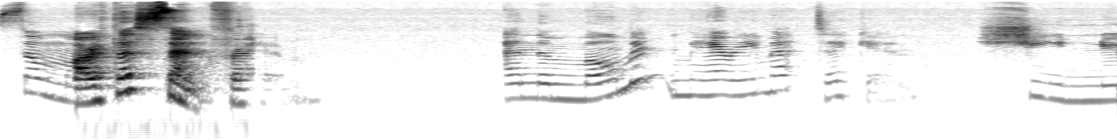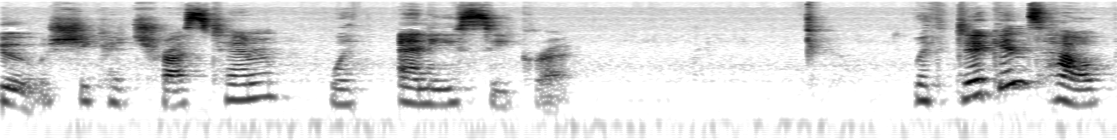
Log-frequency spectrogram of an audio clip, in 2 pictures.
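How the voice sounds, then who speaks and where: A woman reads a picture book aloud for children in a fairly high, very animated voice. She takes her time, enunciating carefully and leaning into dramatic emphasis. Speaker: storybook reader, teacher. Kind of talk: expressive children's read-aloud. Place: small room indoors at home.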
